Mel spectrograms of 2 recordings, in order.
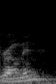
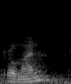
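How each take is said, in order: First: The name is said with English sounds. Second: The name is said with Spanish sounds.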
